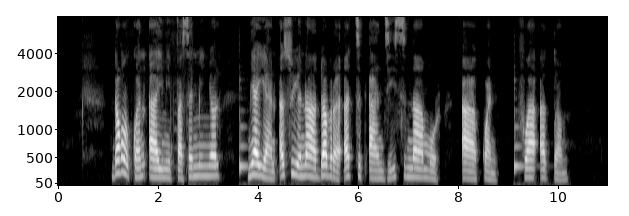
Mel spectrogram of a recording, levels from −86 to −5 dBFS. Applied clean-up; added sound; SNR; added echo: none; Bowed string instrument; 18 dB; none.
